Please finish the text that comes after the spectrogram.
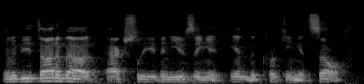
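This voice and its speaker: A man co-hosting a casual chat, asking calm and curious questions. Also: medium pitch, a little fast.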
